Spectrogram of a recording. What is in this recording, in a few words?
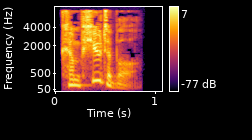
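"computable", English, British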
